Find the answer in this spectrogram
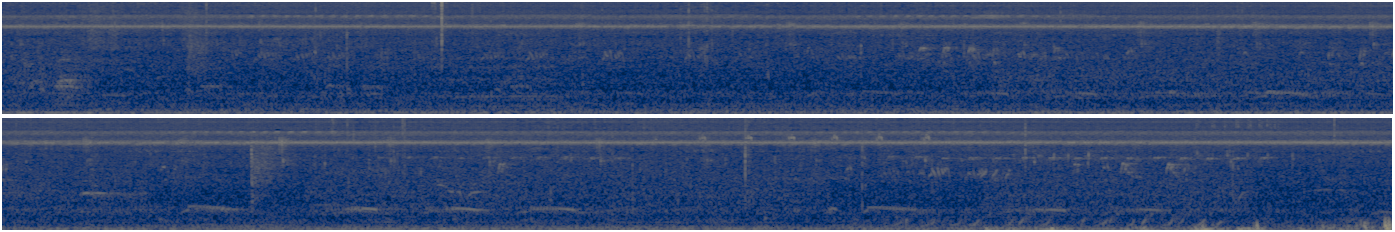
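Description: Quiet outdoor ambience: a series of faint short bird calls through the middle over a steady high-pitched whine, with low rumbles and thumps building near the end.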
